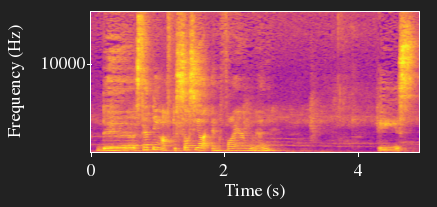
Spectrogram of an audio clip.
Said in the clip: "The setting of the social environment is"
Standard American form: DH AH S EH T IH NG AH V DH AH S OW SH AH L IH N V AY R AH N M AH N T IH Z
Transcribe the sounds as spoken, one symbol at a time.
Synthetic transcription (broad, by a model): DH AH S EH T IH NG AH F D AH S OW S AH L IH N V AY R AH N M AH N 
